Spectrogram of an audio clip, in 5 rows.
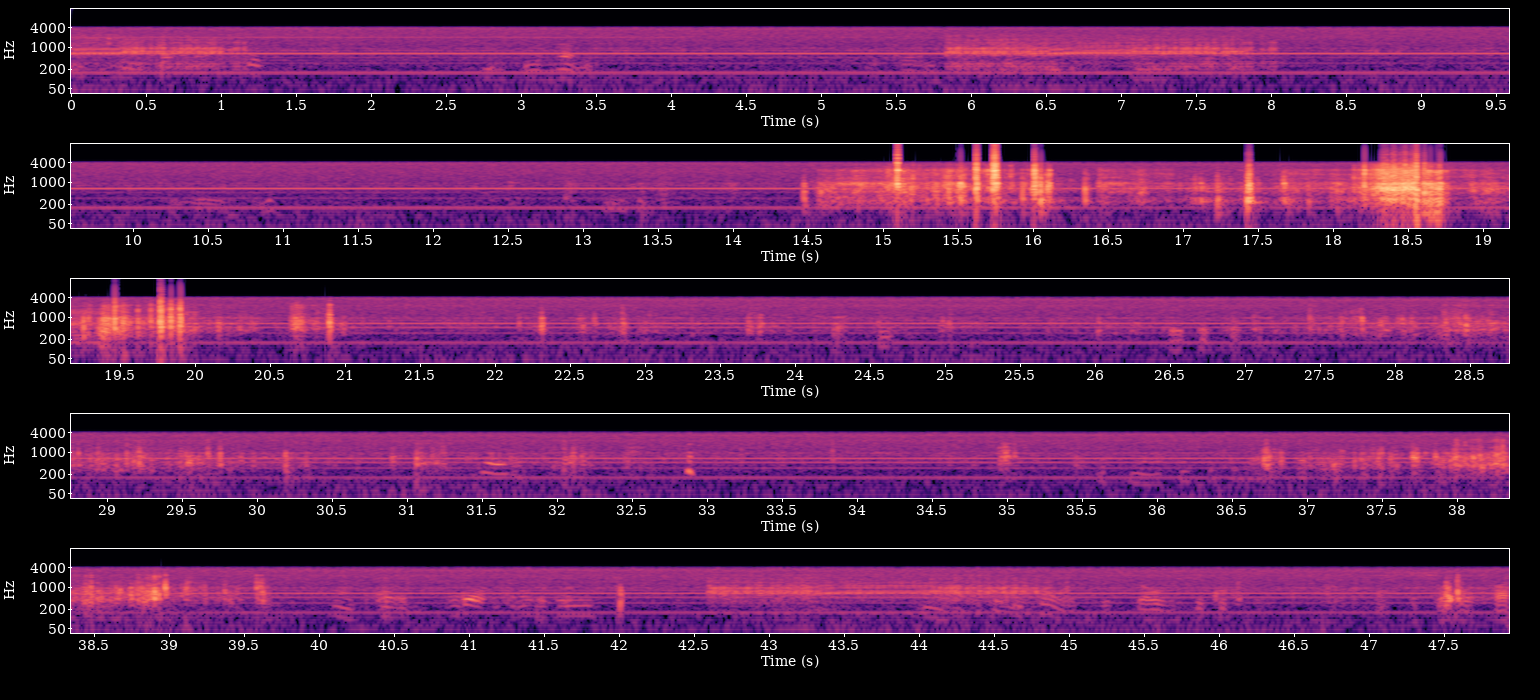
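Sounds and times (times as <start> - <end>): steady electrical hum: 0.0 - 47.9
loud crackles and knocks: 14.4 - 21.1, 36.7 - 39.8.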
